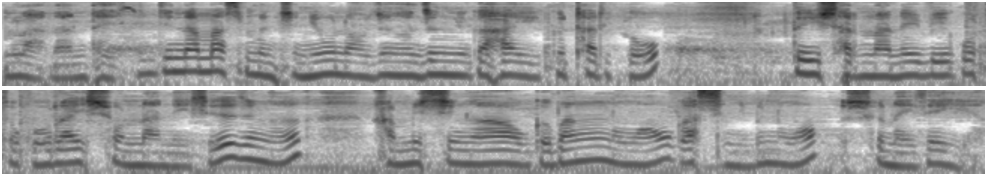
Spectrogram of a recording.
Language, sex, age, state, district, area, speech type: Bodo, female, 45-60, Assam, Udalguri, urban, spontaneous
